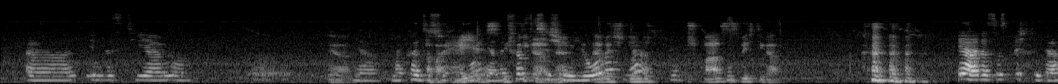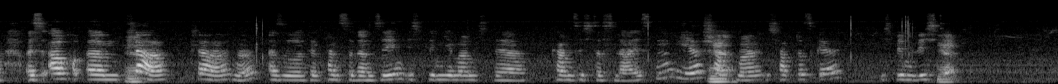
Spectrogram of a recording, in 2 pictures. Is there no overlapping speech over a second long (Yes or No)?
No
